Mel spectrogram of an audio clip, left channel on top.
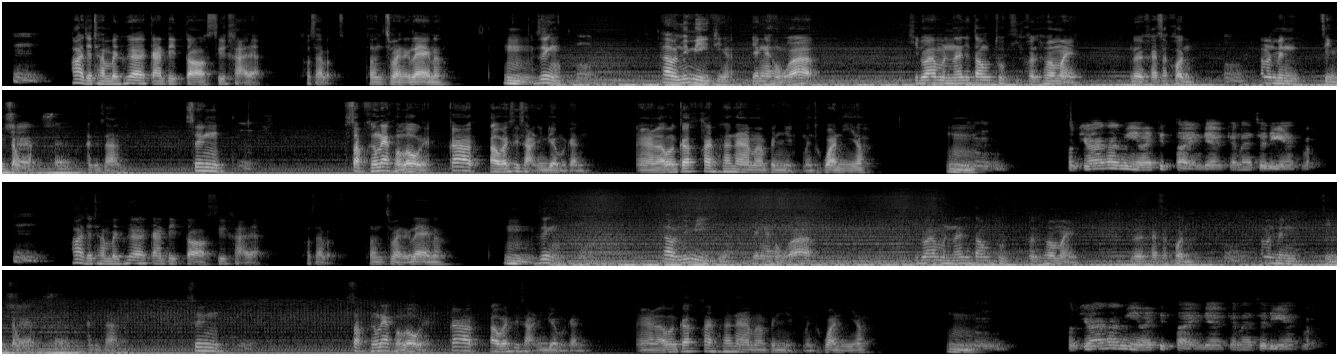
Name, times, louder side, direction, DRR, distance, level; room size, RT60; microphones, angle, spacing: voice 1, 0.7-2.6 3.0-3.3 3.7-4.5 5.0-5.6 6.6-8.2 9.1-10.8 11.3-12.0 12.6-13.6 14.2-14.6 15.2-15.6 16.8-19.2 19.7-22.0 22.8-23.1, left 5 dB, 85° left, 0.6 m, -26 dB
sound 1, 5.3-19.2, right 1 dB, 90° right, 1.6 m, -31 dB
voice 2, 13.4-14.1 15.7-15.9 23.0-23.4 24.0-26.4, left 4 dB, 55° left, 1.3 m, -32 dB
8.7 x 8.0 x 4.1 m
head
